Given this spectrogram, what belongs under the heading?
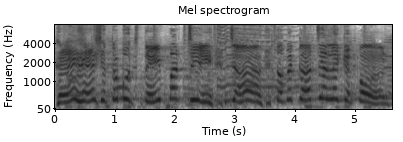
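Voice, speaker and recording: A woman's voice: very high voice, slow. A woman voicing a flustered, blustering male god-king of the underworld in a comic cartoon, exclaiming and whining in repeats. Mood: resigned. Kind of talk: exaggerated comic cartoon acting. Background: music.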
